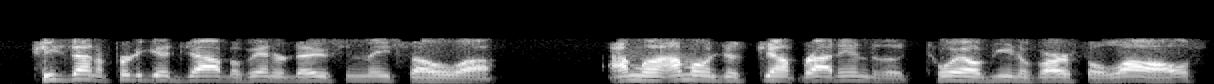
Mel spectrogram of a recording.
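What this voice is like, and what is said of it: Speaks with a regional accent. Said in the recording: “I hope y'all can understand my accent.”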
